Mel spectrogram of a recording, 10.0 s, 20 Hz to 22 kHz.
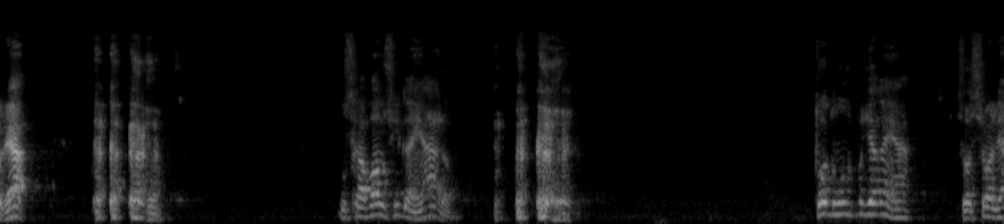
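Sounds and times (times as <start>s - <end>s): man clearing his throat: 1.0s - 1.8s, 5.0s - 5.9s.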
